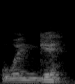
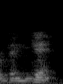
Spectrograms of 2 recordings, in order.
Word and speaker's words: wenge: And the large chunk you can see at the back on the right is a large piece of wenge or venge, depending how you pronounce it.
